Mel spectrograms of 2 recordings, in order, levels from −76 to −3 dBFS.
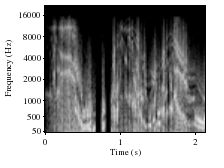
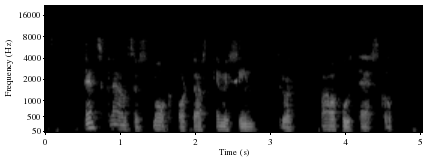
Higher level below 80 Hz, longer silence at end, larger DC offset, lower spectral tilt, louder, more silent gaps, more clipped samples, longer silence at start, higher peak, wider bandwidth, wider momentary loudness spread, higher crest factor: first, -34 dBFS vs -76 dBFS; about the same, 0 s vs 0.1 s; neither; about the same, -4 dB/octave vs -5 dB/octave; first, -18 LUFS vs -45 LUFS; first, 0.67-0.74 s, 0.80-0.86 s vs none; neither; second, 0.1 s vs 0.5 s; first, -6 dBFS vs -24 dBFS; first, 15.5 kHz vs 8.4 kHz; second, 6 LU vs 9 LU; second, 12 dB vs 22 dB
